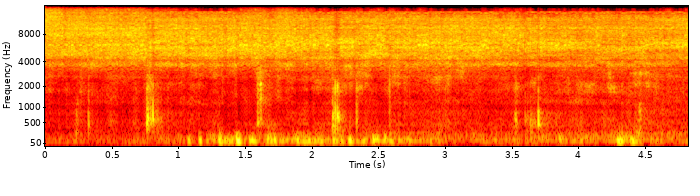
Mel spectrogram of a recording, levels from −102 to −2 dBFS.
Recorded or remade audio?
remade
